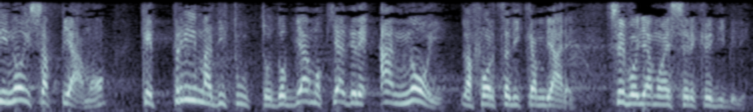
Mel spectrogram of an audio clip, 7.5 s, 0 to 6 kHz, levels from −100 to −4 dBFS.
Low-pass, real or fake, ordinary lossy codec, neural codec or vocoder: 5.4 kHz; real; none; none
